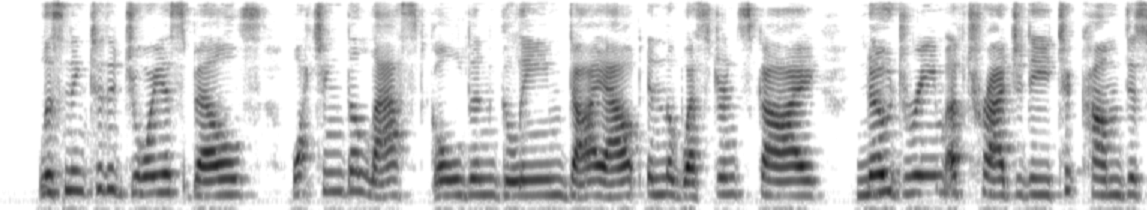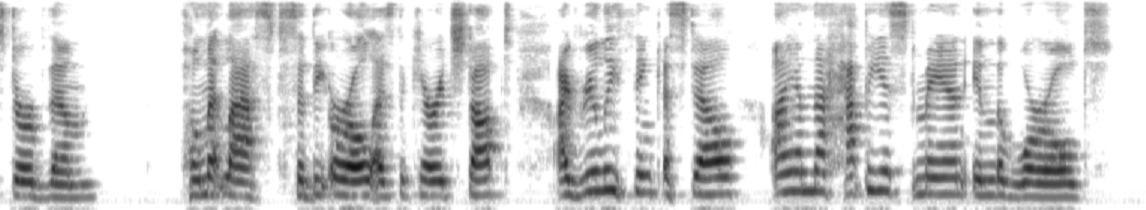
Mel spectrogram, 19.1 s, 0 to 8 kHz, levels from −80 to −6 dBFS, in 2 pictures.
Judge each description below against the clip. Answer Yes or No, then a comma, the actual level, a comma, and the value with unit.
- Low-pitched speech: No, high, 225 Hz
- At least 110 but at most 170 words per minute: Yes, average, 145 wpm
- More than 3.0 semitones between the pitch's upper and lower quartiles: No, average, 2.7 semitones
